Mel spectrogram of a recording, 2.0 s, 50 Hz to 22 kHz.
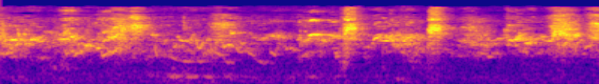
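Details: Several budgerigars chatter continuously, mixing bright chirps, short whistles and raspy squawks, recorded indoors in December 2016 while a man talks to the birds.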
